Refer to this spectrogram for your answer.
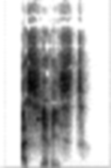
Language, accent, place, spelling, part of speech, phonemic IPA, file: French, France, Lyon, aciériste, noun, /a.sje.ʁist/, LL-Q150 (fra)-aciériste.wav
- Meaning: steelmaker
